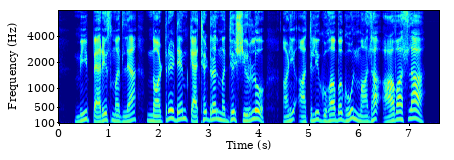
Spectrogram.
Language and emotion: Marathi, surprised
